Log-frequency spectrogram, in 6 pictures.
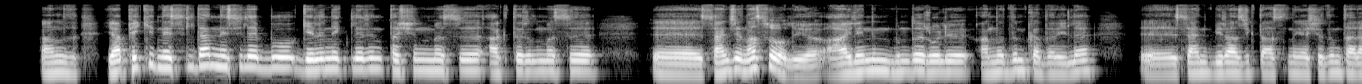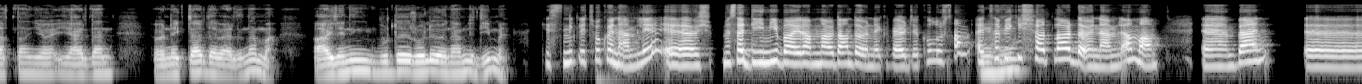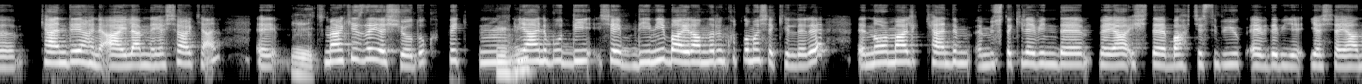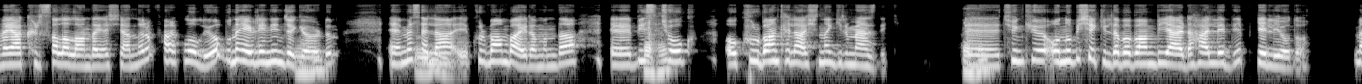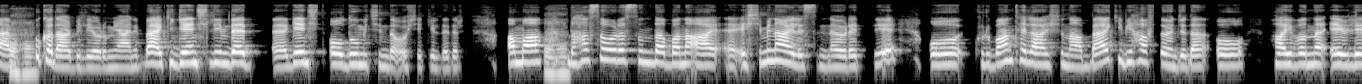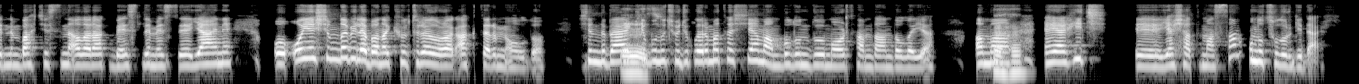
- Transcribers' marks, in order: other background noise; tapping
- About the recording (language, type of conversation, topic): Turkish, podcast, Bayramlarda ya da kutlamalarda seni en çok etkileyen gelenek hangisi?
- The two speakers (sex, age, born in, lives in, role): female, 30-34, Turkey, United States, guest; male, 35-39, Turkey, Austria, host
